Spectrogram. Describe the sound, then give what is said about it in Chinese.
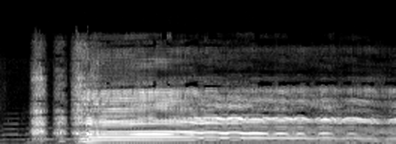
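A woman's voice acts out an old grandmother's crying: a few sharp gasping sobs, then one long, loud, wavering wail that trails on. “糖奶奶气得走出了家门。他在门外呜呜呜的哭了起来，”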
